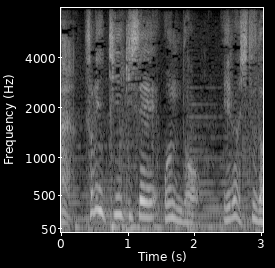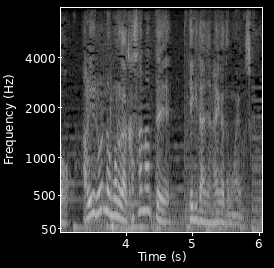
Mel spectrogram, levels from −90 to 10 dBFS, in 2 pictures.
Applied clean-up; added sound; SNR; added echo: none; Rattle / Breathing; 15 dB; none.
